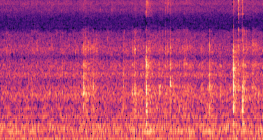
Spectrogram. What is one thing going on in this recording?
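Chopsticks click against a foil tray.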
